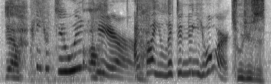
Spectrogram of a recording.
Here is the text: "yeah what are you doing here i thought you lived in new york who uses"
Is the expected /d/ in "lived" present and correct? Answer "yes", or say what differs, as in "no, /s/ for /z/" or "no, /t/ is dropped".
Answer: yes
